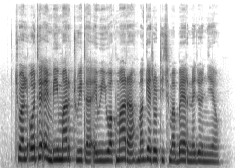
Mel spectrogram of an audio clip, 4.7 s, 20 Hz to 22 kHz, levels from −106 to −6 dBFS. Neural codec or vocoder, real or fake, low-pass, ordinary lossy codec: none; real; 19.8 kHz; none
